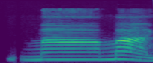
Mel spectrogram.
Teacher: keluarnya itu adalah dari antara dua bibir. Antara dua bibir, yang bibirnya itu dirapatkan, yang dirapatkan adalah bagian perutnya, perut bibir. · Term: huruf mim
